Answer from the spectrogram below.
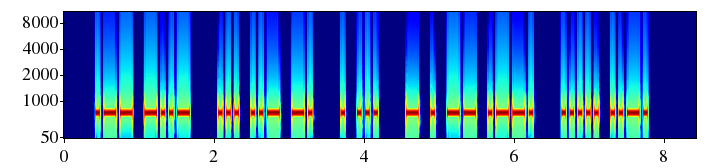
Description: Morse code, heard as a keyed tone, about 22 wpm, 700 Hz. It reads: WX SUN ES TEMP 5F
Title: Practice QSO - Exchange 2 - Info - 22wpm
